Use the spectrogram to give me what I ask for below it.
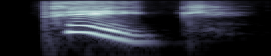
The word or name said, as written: pig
